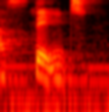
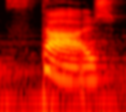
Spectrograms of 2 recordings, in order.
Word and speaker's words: stage: E voi potreste pensare, a parte che si pronuncia stage, e poi io voglio lavorare in un ufficio, mica voglio fare l'attore. Errore! In italiano, infatti, questa parola primo si pronuncia alla francese, e quindi stage, e secondo indica proprio quello che voi state cercando.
